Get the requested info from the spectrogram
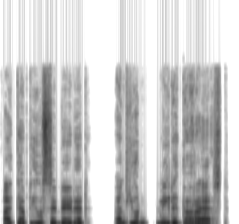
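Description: Man voicing an old Indian doctor, high-pitched. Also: big pitch swings, measured pace, husky, no room sound, studio quality, heavily acted. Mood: matter-of-fact. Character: old frail male doctor, kindly, brisk, repetitive. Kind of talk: audiobook character dialogue.

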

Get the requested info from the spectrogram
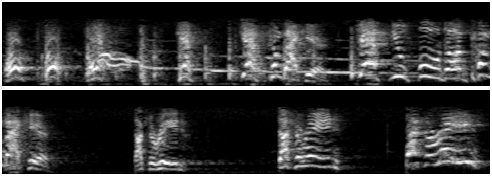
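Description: An actor playing a nervous, chatty skeptic broadcasting from a haunted house in a 1940s radio drama, addressing listeners directly. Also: male voice, very high-pitched, huge pitch swings, slow pace, pauses often, music in the background, exaggerated voice. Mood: frantic calling. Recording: muffled, noisy 1940s radio recording.

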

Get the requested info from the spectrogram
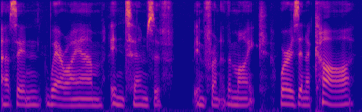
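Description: A woman's voice: sits low, level tone, normal speed, darkish tone, no echo. A woman with a southern English accent chatting casually in an interview, in a jokey, agreeable way. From England. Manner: jokey, agreeable, laughs often. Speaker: voice actor and audiobook narrator.

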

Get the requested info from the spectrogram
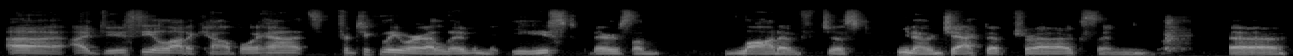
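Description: A man from Texas with a light Texan accent that shows in some drawn-out vowels. He chats in a relaxed way and laughs easily. His voice is recorded dry and close. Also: fairly low pitch, no echo. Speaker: conversation partner. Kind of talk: casual chat.

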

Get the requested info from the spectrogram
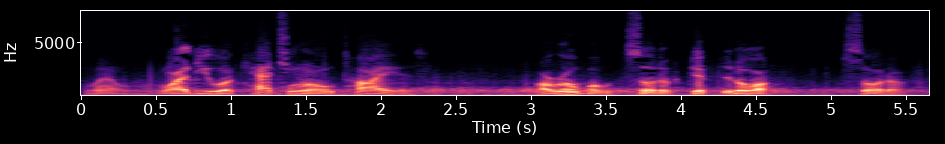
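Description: A droll teenage sidekick played by a man, dry and literal-minded, at a middling pitch. The vintage radio comedy recording is dull with faint noise. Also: fairly even intonation, unhurried, close to an everyday voice. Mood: wry. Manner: dry, wisecracking. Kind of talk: 1940s radio comedy acting. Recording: muffled, noisy 1940s radio broadcast.

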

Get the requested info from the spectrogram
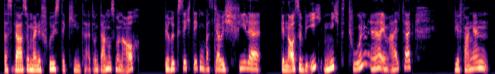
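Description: A woman's voice: medium pitch, unhurried, dry recording. A woman in her thirties with an Austrian German accent, a guest expert talking reflectively in a podcast conversation and often saying "genau" and "ja".

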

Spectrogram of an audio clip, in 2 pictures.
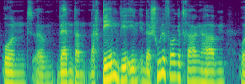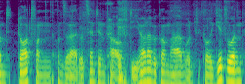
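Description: A man's voice: fairly low pitch, lively intonation, normal speed, creaky, hardly any pauses, mellow. A man co-hosting a podcast, chatting in an informal, bantering way. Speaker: podcast co-host; student in a speech training class. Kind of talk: casual podcast chat with tongue-twister game.

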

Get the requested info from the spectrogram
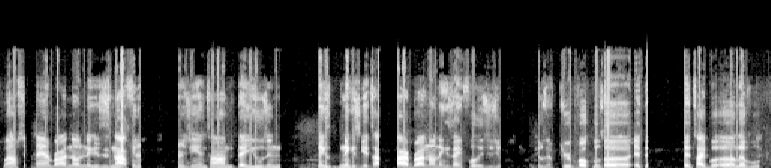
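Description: A man talks in halting bursts full of fillers. His voice is bright and forward, recorded close and dry with no room sound. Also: mid-range voice, steady tone, no room sound, rough recording. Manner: halting, filler-heavy opinions.

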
